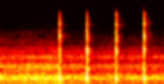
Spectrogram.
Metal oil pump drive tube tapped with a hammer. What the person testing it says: whenever you're tapping on it and you get this sound it's solid because it's a against the pump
